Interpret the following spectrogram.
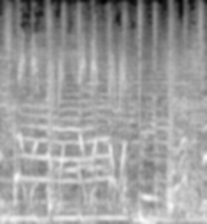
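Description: Hip hop beat with turntable scratching: fast back-and-forth pitch sweeps over a steady bass line, with no rapping.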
